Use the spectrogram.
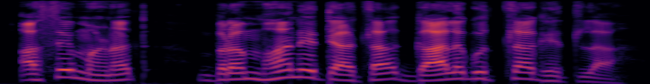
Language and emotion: Marathi, neutral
